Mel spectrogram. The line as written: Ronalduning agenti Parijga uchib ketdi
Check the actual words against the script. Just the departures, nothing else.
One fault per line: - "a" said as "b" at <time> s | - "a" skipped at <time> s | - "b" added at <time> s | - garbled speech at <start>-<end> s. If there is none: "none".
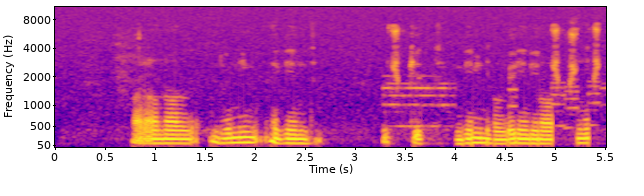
- "Parijga" skipped at 2.6 s
- garbled speech at 4.0-5.5 s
